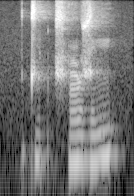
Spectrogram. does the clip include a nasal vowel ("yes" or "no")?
yes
